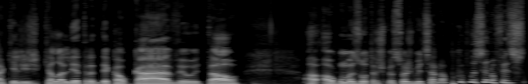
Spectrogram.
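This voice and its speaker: A man talks at a very fast pace with very wide pitch swings, recorded very cleanly against a silent background with a dry, close sound and no echo. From Rio de Janeiro, Brazil. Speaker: poet. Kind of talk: radio interview. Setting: radio studio. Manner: halting, many repetitions and fillers.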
